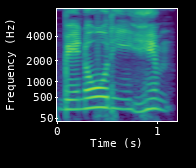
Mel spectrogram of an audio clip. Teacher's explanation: اب ہا کو موٹا پڑھیں گے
